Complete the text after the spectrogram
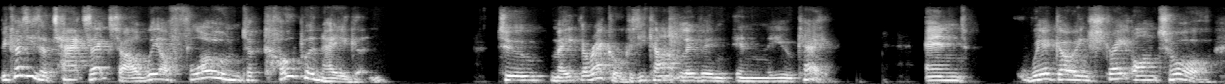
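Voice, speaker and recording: A man speaks at a very slow pace with a British accent. His high voice swings very widely in pitch. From England. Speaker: music industry manager. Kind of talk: casual chat.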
